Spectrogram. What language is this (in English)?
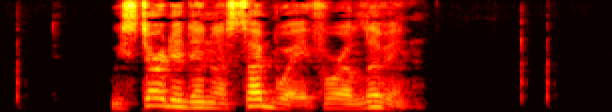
English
